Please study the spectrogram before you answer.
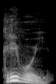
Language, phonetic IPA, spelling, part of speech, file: Russian, [krʲɪˈvoj], кривой, adjective / noun, Ru-кривой.ogg
- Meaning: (adjective) 1. crooked, curved, wry, bent 2. wrong, false, unfair 3. one-eyed; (noun) genitive/dative/instrumental/prepositional singular of крива́я (krivája)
